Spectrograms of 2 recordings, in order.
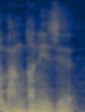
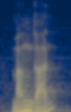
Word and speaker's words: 망가니즈: 그 근처에 철과 망가니즈 이런 망간 옛날 발음은 망간이지만 망간이라고 하는데 요새는 망가니즈라고 하죠.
